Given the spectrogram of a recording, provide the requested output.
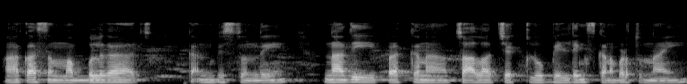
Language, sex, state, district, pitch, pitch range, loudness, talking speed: Telugu, male, Andhra Pradesh, Sri Satya Sai, 105 Hz, 100-105 Hz, -20 LUFS, 85 wpm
